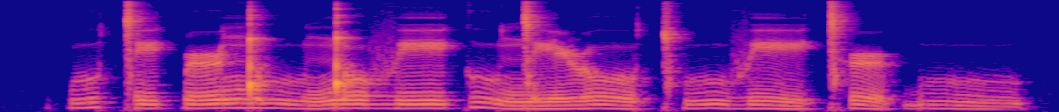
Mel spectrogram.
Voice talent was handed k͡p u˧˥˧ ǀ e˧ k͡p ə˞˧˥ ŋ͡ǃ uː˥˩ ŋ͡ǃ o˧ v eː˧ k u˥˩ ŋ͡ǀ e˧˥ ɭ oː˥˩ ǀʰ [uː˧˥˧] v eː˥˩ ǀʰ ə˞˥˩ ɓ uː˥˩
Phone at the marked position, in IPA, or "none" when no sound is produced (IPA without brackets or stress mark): uː˧˥˧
